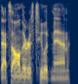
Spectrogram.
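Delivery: put-on heavily nasal stoner voice. Retelling an interview answer, imitating the interviewee: imitating Clavicular with a stoner voice. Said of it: "Why are you doing, like, a stoner voice?".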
